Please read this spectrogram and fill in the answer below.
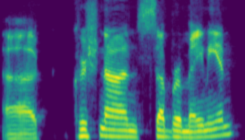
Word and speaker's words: Krishnan Subramanian: Today we have with us, and Krishnan, let me know if I'm mispronouncing anything, Krishnan Subramanian.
